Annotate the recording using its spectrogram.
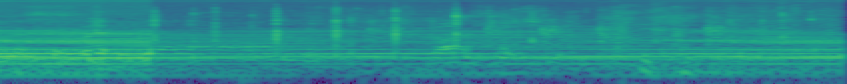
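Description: Tanpura drone: a steady held chord of plucked-string tones that gets a little quieter after about a second. Several short soft clicks and knocks sound over it.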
